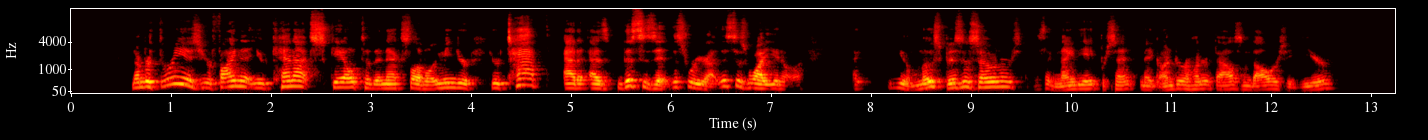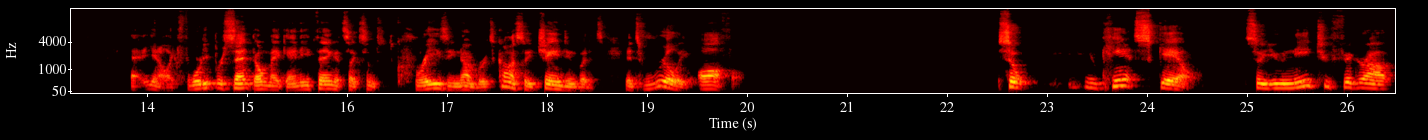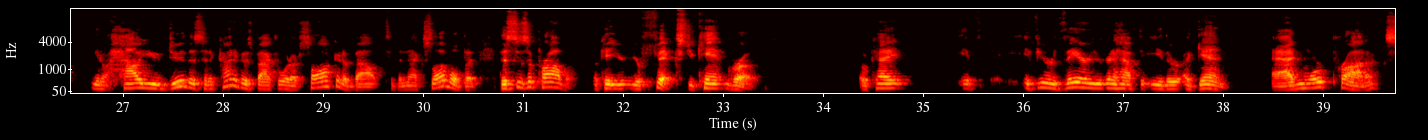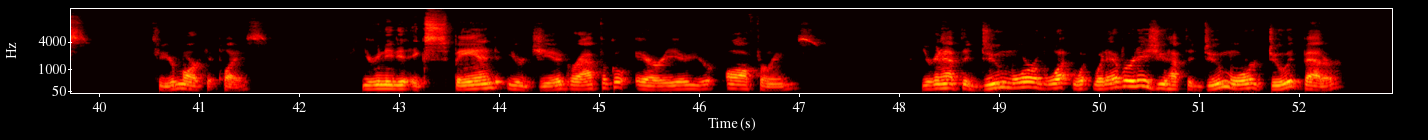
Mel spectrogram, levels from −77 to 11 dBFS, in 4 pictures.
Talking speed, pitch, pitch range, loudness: 185 wpm, 155 Hz, 135-195 Hz, -27 LUFS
